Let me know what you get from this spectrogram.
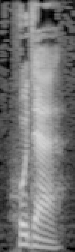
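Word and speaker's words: هدى: It's called an alif maqsura, and it's exactly like an alif, the way it's pronounced. It's like a ya without the 2 dots. So we say huda.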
